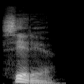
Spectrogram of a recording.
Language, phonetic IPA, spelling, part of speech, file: Russian, [ˈsʲerʲɪjə], серия, noun, Ru-серия.ogg
- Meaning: 1. series (a number of related things coming in sequence) 2. episode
